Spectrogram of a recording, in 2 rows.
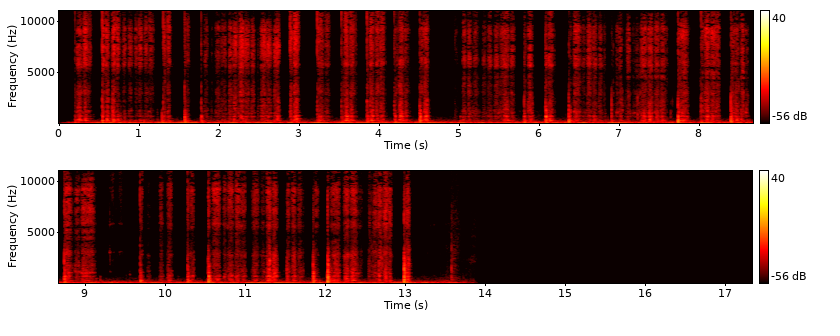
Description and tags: notepad pencil writing
a number 2 pencil writing on a notepad
notepad, writing, pencil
